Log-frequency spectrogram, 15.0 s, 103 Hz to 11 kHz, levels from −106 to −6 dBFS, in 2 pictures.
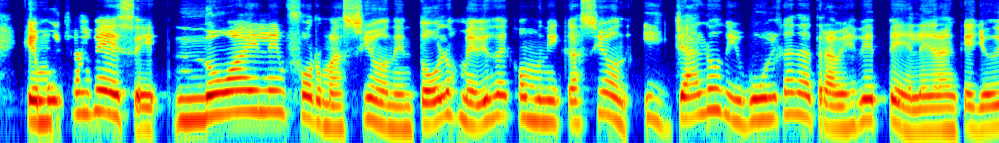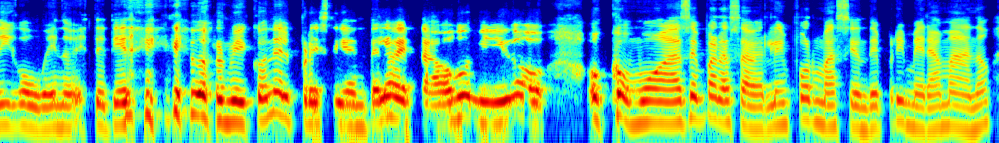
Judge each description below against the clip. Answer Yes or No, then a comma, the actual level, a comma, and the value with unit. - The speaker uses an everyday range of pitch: No, wide, 5.8 semitones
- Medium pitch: No, high, 210 Hz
